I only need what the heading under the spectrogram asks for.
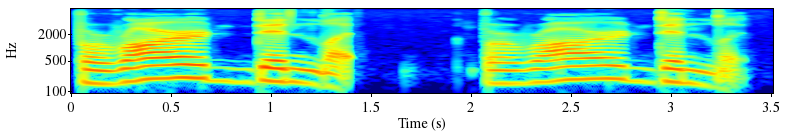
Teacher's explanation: you won't hear the D by itself Berard but you will hear it if you connect it with a word with a vowel after it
